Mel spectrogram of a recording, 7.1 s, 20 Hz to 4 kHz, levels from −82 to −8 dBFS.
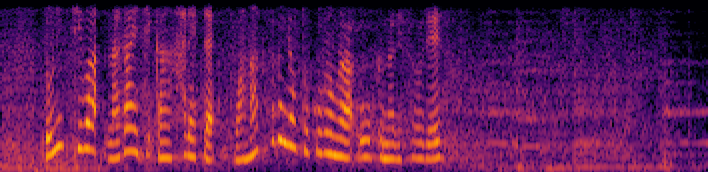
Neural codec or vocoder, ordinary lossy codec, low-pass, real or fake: codec, 16 kHz in and 24 kHz out, 0.9 kbps, LongCat-Audio-Codec, fine tuned four codebook decoder; Opus, 32 kbps; 3.6 kHz; fake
